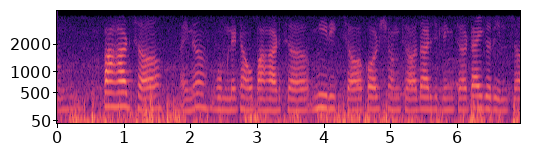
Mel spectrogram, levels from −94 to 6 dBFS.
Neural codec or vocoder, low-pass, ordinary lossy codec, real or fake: none; 3.6 kHz; none; real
